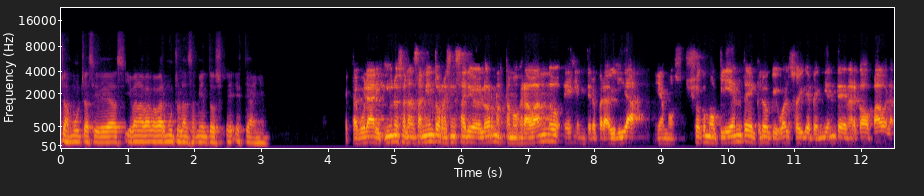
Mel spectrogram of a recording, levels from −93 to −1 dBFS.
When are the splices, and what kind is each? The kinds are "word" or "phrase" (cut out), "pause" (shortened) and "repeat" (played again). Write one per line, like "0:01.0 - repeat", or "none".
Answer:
0:01.0 - word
